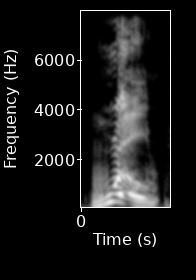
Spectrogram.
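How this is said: It is said in a very low voice.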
